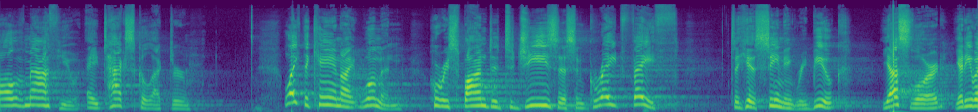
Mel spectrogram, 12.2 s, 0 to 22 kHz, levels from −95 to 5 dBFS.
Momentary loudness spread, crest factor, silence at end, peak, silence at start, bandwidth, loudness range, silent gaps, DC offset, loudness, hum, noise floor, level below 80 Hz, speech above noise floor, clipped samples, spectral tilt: 18 LU; 16 dB; 0 s; 0 dBFS; 0 s; 18 kHz; 5 LU; none; under 0.1%; -15 LUFS; none; -55 dBFS; -52 dBFS; 39 dB; under 0.1%; -3 dB/octave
